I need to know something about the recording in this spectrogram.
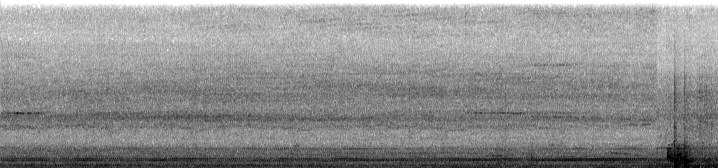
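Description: A train rumbles past.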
